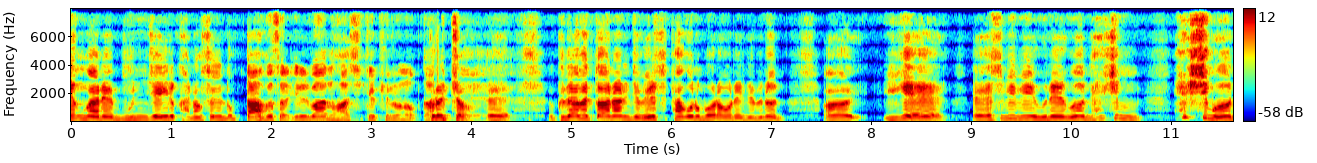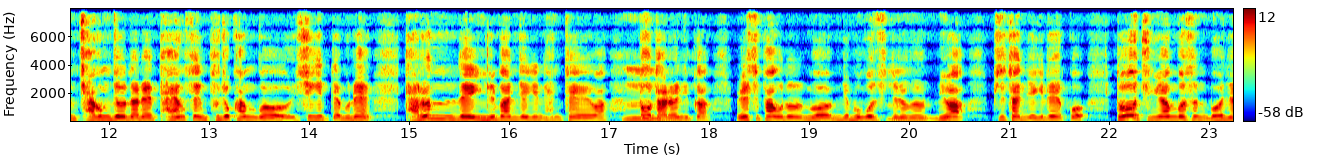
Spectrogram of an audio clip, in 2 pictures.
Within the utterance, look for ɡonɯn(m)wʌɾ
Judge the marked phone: correct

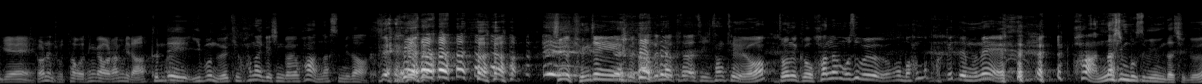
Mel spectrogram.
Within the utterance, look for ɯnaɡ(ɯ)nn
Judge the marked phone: correct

